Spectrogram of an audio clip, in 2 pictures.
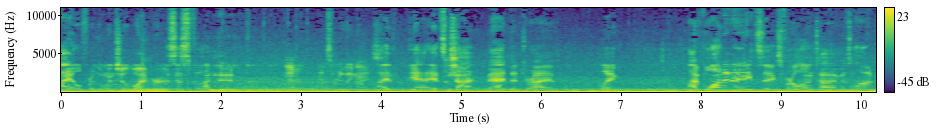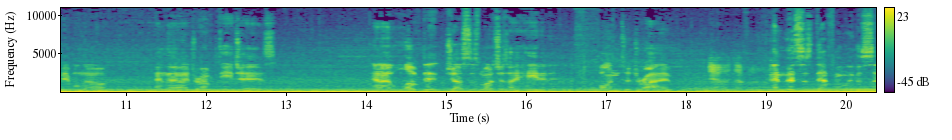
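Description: A right-hand-drive JDM Toyota AE86 Levin cruises along a small mountain road, its engine a steady, droning hum heard from inside the cabin throughout, with a brief dip in pitch partway through as people talk over it.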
